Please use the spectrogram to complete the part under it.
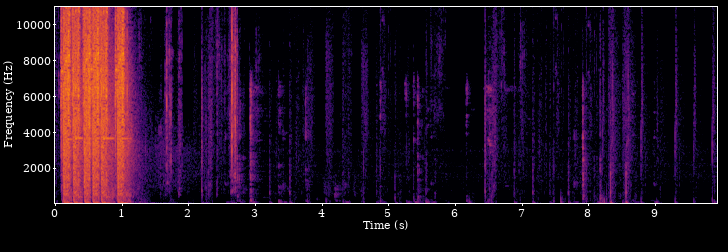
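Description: Gunfire in PUBG Mobile Sniper Arcade mode opens with a loud, dense burst of shots, then gives way to scattered quieter clicks and footstep-like taps with a few sharper reports later.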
